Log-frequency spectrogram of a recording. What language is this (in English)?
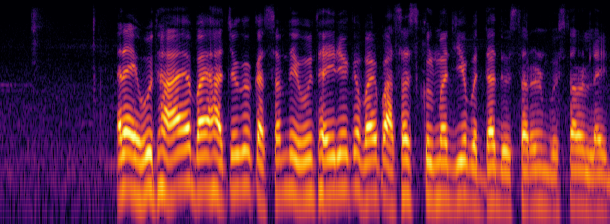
Gujarati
